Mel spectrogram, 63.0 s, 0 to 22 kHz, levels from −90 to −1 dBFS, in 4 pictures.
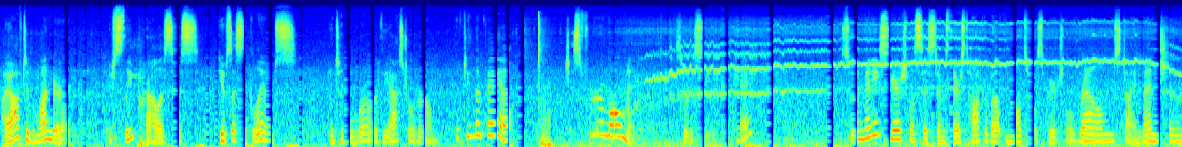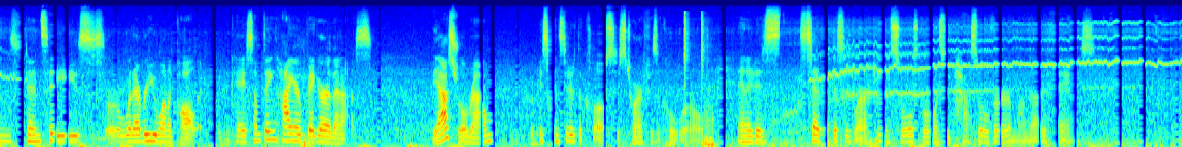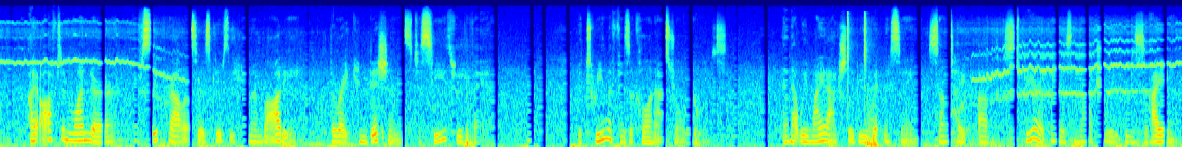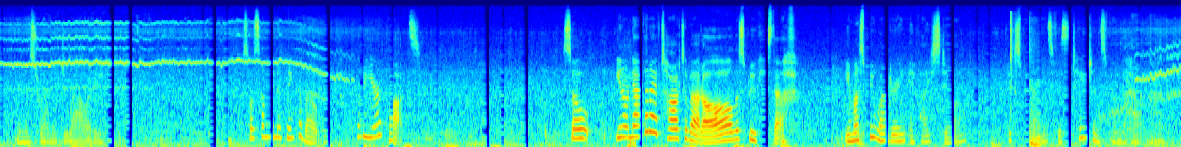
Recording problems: hiss; loud; throughout; 8 dB below the speech
choppy; very; 13% of the speech affected

